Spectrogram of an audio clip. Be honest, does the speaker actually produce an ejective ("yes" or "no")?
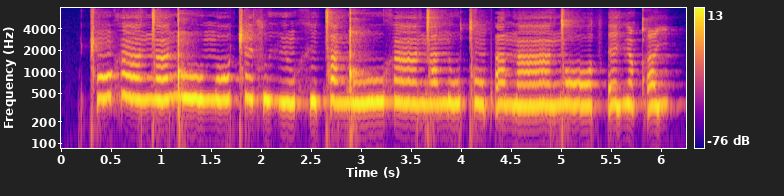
yes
